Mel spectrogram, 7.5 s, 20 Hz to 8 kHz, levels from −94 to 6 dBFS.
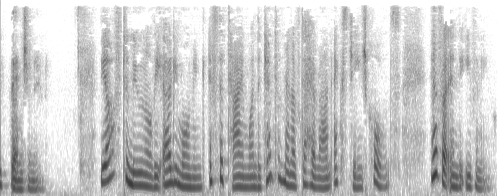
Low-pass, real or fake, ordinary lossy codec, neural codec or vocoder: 7.2 kHz; fake; MP3, 32 kbps; codec, 16 kHz, 1.1 kbps, Voila-Tokenizer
